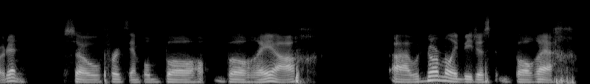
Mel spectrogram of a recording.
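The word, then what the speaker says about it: בּוֹרֵחַ: So what we're going to do is we're going to just throw in what is called the furtive patach, and that's pronounced before the chet actually. So it becomes boreach, notea, rakia, ruach.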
